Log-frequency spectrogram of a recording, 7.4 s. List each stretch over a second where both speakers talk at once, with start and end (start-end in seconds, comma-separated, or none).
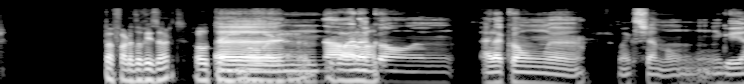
2.1-3.9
